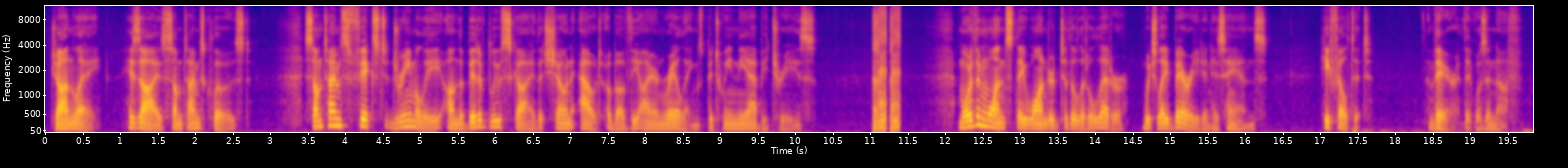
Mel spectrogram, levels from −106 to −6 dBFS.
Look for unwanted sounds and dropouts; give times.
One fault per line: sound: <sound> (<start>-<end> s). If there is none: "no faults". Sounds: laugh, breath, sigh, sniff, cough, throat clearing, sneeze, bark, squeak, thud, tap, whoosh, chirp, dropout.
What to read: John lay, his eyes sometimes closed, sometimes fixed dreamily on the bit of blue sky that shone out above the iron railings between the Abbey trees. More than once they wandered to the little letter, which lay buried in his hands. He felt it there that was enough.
sound: laugh (11.0-11.4 s)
